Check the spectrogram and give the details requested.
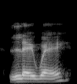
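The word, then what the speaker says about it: Lethwei: weigh or lead way lay way is how they pronounce it there Wes foreigners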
